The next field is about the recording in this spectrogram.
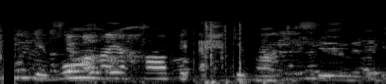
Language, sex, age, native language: Icelandic, male, 13, Icelandic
